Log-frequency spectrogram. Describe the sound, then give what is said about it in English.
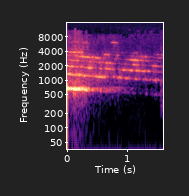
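An outdoor siren, set off in the afternoon during COVID to honor medical workers, holds a steady wailing tone that starts strongest and then gradually fades away over a couple of seconds, with no voices present. “But also because of COVID, in the afternoons, they've been setting the siren off to like honor the medical workers, what have you.”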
